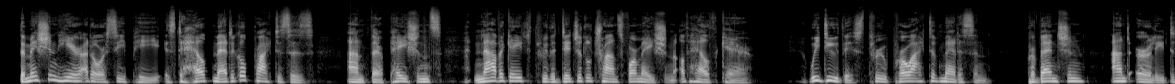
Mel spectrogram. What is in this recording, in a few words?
Narration Irish; AdvantageIVR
